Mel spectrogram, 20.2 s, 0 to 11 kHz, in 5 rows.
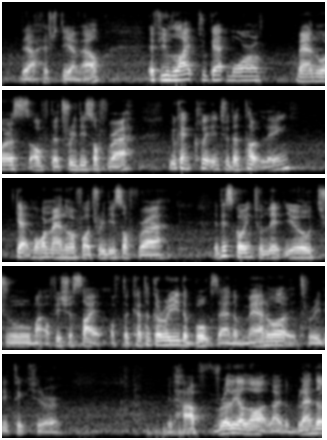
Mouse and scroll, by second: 0.3-5.1 drag, 5.1-6.7 middle drag, 5.1-6.6 scroll down 3, 6.6 scroll down 2, 6.7-14.8 drag, 14.8 scroll down 1, 14.9 middle click, 14.9 scroll, 15.1-16.8 scroll down 1, 16.8-20.1 middle drag, 16.8-19.0 scroll, 19.3 scroll up 2, 19.4 scroll down 1.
